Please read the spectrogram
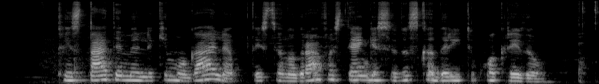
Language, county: Lithuanian, Šiauliai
